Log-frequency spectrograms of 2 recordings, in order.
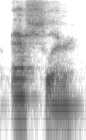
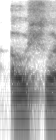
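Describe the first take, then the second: First: It starts with an 'e' and has 'sh'. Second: It starts with an 'o' and has 'sh'. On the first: "or Eschler" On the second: "not Oshler"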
